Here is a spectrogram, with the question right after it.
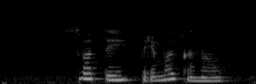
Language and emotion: Russian, sad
